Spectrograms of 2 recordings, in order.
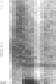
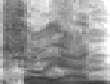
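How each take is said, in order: First: The name sounds like 'chenny'. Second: The name sounds like 'shy-ann'. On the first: The speaker calls it wrong. "how to pronounce that name" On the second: The speaker calls it right. "it's pronounced Cheyenne"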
